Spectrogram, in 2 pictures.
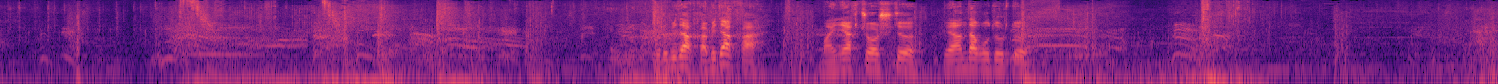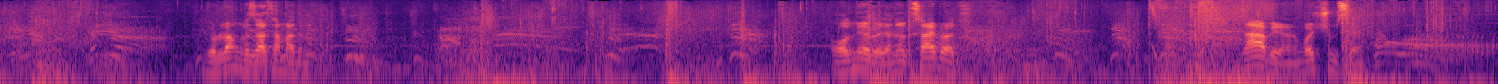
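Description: Fighters grunt and shout as blows land.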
